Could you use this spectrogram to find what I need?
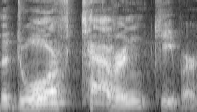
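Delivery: ordinary delivery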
